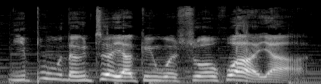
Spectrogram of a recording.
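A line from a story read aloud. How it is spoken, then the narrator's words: Sobbing. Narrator (Chinese): 国王抽泣着说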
